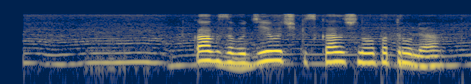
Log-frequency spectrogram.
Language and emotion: Russian, neutral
